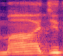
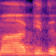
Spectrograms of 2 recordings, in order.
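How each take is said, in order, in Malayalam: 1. മധ്യ വ്യഞ്ജനം മൃദുവായ j ശബ്ദമാണ്. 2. മധ്യ വ്യഞ്ജനം കടുപ്പമുള്ള g ശബ്ദമാണ്. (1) "എന്നുള്ളതിന്" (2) "ജാക്ക് പകരം ഗാ"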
